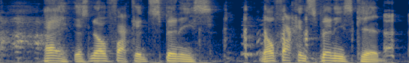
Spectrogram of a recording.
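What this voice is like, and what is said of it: Imitated Massachusetts accent. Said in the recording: “He's from fucking Massachusetts ... That's so funny, that accent”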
